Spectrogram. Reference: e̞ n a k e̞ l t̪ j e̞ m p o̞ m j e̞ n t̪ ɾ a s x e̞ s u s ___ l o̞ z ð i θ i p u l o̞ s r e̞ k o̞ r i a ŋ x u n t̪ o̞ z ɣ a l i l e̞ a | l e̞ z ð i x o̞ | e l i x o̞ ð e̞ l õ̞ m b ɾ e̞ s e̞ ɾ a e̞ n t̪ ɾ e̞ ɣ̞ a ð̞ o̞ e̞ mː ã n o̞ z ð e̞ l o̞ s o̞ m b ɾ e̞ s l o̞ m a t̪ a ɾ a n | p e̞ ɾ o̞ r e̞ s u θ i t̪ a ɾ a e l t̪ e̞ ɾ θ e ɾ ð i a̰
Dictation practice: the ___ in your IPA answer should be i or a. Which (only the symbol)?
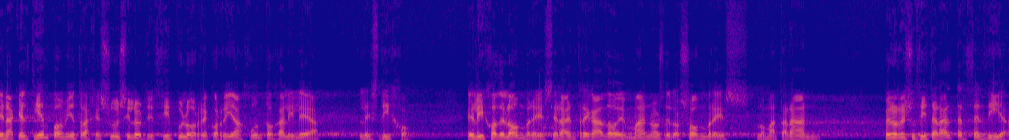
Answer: i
